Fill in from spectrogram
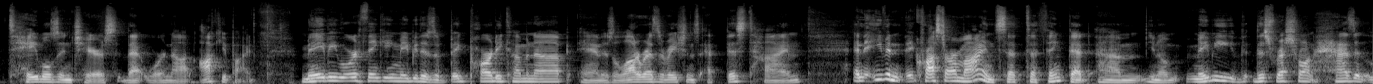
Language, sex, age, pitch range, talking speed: English, male, 30-49, 105-140 Hz, 190 wpm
